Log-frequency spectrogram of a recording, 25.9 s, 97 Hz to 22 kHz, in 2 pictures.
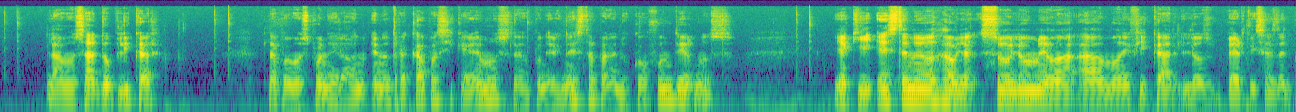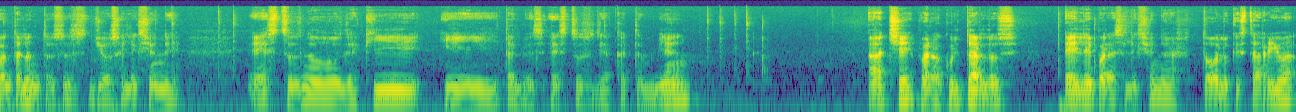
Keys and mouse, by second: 1.9 shift+d, 2.5-5.4 drag, 4.2 m, 7.3 click, 8.2-9.8 right drag, 9.8 Tab, 10.2 z, 11.2 z, 13.8 z, 14.7-18.3 right drag, 18.3-20.6 middle drag, 18.6 c, 20.6-23.8 right drag, 23.8 h, 23.8 l.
